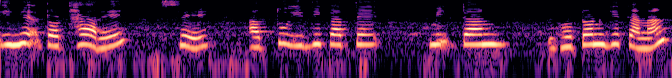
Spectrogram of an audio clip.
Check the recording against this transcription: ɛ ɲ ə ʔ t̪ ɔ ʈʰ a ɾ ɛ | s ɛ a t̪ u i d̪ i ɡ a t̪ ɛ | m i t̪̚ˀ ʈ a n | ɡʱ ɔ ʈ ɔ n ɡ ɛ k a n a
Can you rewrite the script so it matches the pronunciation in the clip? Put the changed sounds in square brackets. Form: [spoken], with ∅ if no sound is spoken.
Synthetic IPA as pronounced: [i] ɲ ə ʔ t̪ ɔ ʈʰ a ɾ ɛ | s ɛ a t̪ u i d̪ i [k] a t̪ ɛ | m i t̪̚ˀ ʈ a n | ɡʱ ɔ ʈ ɔ n ɡ ɛ k a n a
